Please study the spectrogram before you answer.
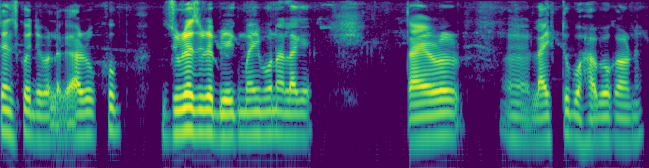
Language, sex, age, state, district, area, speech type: Assamese, male, 30-45, Assam, Sivasagar, rural, spontaneous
